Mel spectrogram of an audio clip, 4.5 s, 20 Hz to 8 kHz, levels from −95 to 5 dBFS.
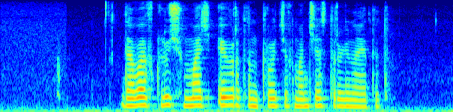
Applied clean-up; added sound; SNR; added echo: none; none; none; none.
